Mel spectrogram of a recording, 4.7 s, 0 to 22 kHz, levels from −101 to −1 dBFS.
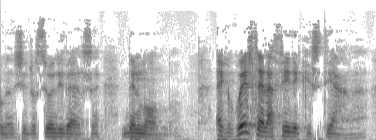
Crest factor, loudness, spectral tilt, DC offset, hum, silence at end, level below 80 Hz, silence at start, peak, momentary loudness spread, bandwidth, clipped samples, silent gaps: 24 dB; -32 LUFS; -4 dB/octave; under 0.1%; none; 0.15 s; -64 dBFS; 0 s; -10 dBFS; 18 LU; 15 kHz; under 0.1%; none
